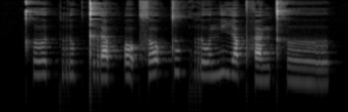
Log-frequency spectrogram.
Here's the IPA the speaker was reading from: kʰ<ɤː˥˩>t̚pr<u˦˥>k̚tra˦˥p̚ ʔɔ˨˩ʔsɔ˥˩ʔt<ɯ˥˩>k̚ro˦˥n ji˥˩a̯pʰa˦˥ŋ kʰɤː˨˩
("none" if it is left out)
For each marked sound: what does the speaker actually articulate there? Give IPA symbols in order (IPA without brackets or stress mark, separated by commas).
ɤː˥˩, u˥˩, u˥˩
